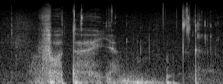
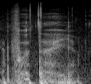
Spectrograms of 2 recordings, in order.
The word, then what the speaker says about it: fauteuil: Fauteuil.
